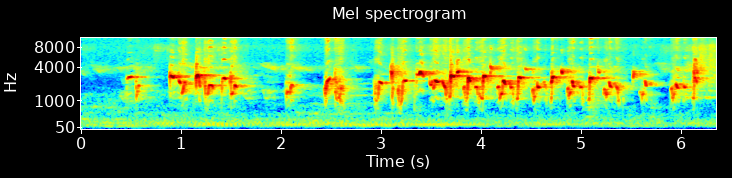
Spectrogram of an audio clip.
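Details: Sooty-headed bulbul song used as a master recording to get caged birds singing: bubbly, gurgling phrases of short fluty notes, rising and falling, growing denser and faster midway.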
